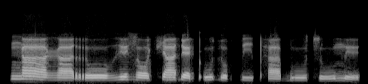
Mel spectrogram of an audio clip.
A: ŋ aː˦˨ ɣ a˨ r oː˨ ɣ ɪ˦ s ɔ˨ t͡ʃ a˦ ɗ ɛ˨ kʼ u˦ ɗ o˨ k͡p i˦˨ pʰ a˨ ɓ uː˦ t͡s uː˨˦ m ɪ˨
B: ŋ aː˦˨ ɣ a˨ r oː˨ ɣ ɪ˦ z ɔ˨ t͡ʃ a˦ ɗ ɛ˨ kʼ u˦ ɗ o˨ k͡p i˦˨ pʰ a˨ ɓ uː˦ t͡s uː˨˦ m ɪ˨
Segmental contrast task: B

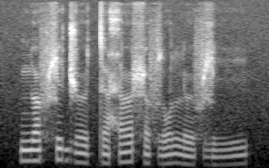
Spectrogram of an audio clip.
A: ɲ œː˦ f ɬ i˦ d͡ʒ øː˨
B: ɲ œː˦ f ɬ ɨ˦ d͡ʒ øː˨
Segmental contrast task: A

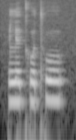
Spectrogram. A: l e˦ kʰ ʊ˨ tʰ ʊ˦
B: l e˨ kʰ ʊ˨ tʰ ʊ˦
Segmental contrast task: B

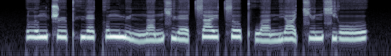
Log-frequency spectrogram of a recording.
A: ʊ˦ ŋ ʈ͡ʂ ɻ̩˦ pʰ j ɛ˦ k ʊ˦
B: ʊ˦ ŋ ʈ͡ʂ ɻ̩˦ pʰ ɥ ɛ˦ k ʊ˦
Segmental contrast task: B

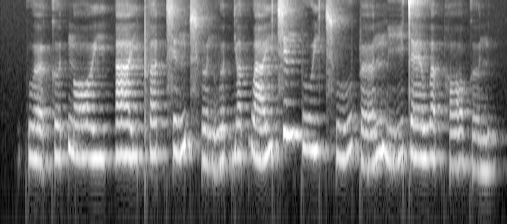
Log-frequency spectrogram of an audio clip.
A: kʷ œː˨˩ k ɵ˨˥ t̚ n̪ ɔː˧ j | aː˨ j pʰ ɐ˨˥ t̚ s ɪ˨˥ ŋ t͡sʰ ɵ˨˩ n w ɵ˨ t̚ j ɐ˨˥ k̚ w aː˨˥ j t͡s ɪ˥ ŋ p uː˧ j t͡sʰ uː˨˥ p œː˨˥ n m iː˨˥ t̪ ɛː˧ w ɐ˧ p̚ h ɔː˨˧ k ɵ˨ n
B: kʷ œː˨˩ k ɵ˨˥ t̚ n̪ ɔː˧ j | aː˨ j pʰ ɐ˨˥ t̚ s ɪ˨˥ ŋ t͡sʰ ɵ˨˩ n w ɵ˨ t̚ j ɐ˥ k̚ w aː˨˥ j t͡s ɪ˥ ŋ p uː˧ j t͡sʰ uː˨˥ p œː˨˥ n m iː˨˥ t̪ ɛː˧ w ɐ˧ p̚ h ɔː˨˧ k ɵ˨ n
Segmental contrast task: A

